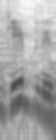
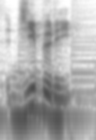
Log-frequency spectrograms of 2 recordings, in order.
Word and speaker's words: Ghibli: In Japanese, it is Ghibli. So with a G sound. So it would be in English then Ghibli.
